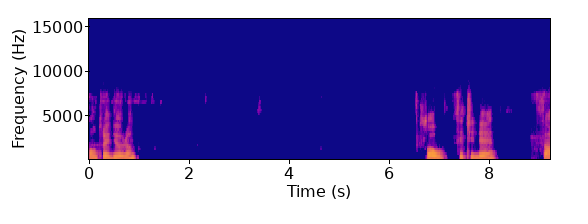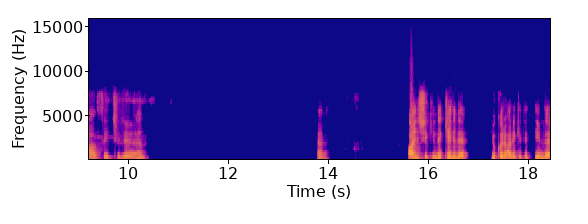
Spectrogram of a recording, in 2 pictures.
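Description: A woman speaks calmly over an online call, in short bursts with long pauses.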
